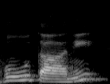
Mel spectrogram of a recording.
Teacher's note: सर्वाणि यतः सर्वाणि there is doubles are there यतः सर्वाणि भूतानि भा महाप्राण and ऊकार दीर्घ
